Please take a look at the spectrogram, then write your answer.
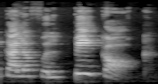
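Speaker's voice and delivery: usual speaking voice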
